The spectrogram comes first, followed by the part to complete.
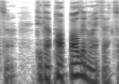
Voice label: "pobl", Welsh

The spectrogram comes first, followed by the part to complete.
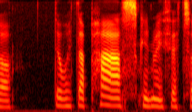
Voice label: "Pasg", Welsh

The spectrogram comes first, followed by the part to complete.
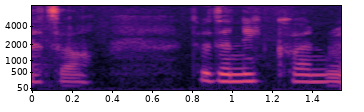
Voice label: "nico", Welsh

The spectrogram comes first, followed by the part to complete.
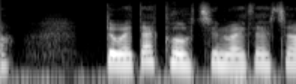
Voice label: "clwt", Welsh

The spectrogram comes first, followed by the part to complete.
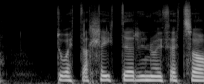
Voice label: "lleidr", Welsh

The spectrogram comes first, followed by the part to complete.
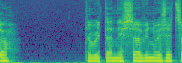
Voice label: "nesaf", Welsh

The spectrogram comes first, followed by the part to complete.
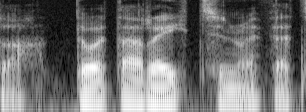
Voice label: "reit", Welsh

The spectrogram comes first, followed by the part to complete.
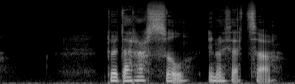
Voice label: "rhastl", Welsh

